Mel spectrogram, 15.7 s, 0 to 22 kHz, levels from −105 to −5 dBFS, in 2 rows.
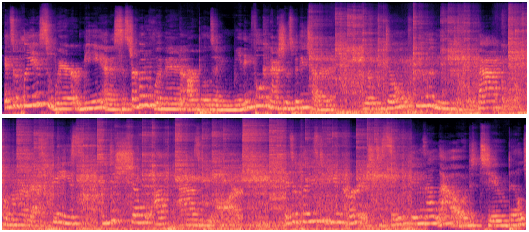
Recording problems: off-mic speech; far
room echo; slight; dies away in 0.4 s
squashed, flat; somewhat
electrical hum; faint; from 5 to 11 s; 60 Hz, 25 dB below the speech
keyboard typing; loud; from 4.5 to 14 s; peak 1 dB above the speech
abrupt cut into speech; at the end

